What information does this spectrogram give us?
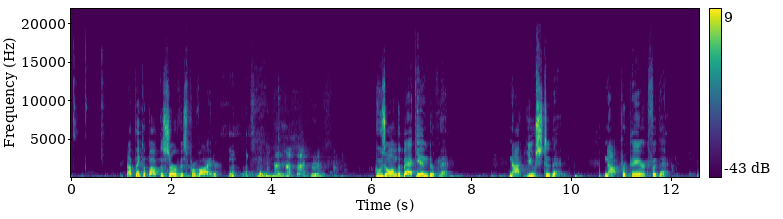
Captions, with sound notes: Now think about the service provider... (audience laughs) Who's on the back end of that. Not used to that, not prepared for that.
